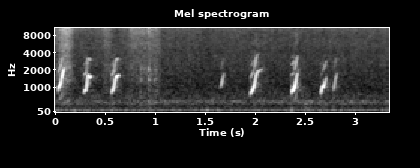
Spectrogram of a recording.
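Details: Pet guinea pigs vocalizing while one eats: about eight short, sharp rising squeaks in quick irregular succession, some in closely spaced pairs, with a low constant hum beneath.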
